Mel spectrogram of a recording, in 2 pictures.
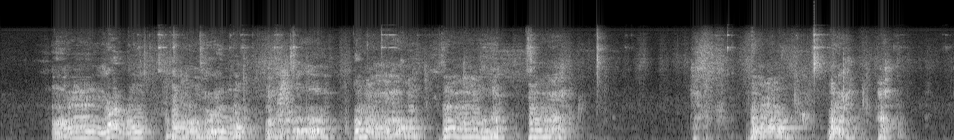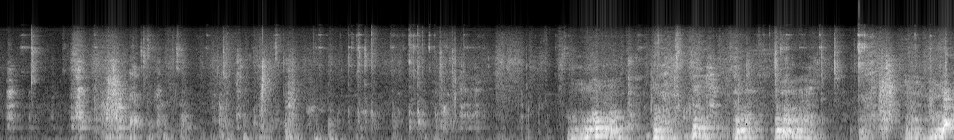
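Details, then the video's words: Pet Basset Hound Wilma wrestles a robot dog, voicing a long series of rough, rumbling growls broken by brief pauses, with faint scuffling between bursts. "Basset Hound verses robo dog!"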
